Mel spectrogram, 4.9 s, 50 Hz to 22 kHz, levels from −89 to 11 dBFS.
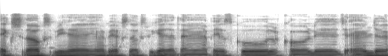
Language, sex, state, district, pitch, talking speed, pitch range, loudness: Hindi, male, Odisha, Khordha, 100 Hz, 195 wpm, 95-100 Hz, -18 LUFS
